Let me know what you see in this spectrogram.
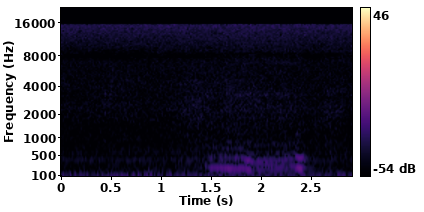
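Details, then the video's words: Four-month-old Shiba Inu puppy Kurumi napping inside a carrier, giving a single whistly, nasal snore in the middle of the clip. Two wavering tones sit over a steady low indoor hum. "ちっちゃな柴犬くるみちゃん お昼寝でいびきをかく"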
